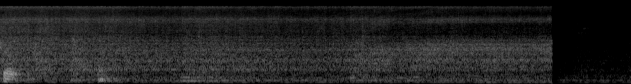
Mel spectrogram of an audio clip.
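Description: Thick ridge-gourd masala curry sizzling in an aluminium pot as it is stirred with a wooden spoon, a steady hiss that cuts off suddenly near the end.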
